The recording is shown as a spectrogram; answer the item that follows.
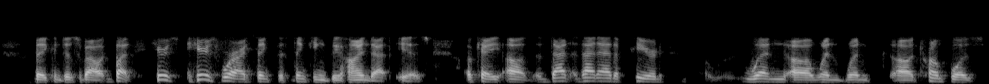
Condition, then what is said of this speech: Stuttering. This show has definitely improved my elocution.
